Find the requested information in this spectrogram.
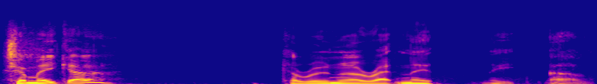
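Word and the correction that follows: Karunaratne: No, say it again. – Karuna Ratne. – Okay, that's better.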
